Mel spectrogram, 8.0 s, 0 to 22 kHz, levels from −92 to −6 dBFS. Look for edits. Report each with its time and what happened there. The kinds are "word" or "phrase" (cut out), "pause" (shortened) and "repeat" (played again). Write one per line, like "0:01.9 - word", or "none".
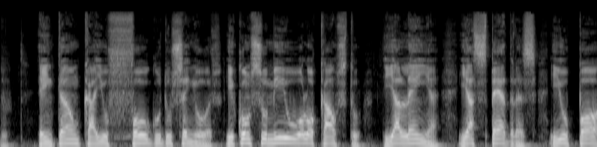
0:03.0 - pause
